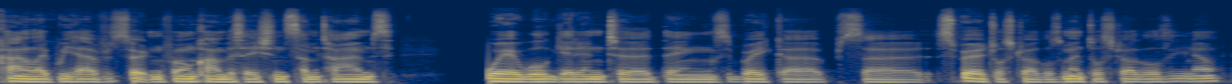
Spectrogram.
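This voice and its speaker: A young man from Zimbabwe co-hosting a podcast, talking in a relaxed, rambling way and laughing easily. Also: sits low, no echo, clean studio sound. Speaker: podcast co-host. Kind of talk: casual chat.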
